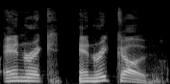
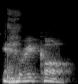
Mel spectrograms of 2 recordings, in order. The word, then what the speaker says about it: Enrico: Or Enrico Arnaud. Is that how you'd say his name in the language? – Yes, it is. Enrico.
